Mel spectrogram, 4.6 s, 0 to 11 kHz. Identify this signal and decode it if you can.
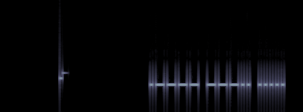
Morse code, heard as a keyed tone, about 28 wpm, 700 Hz. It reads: 185
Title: Numbers - 3-Digit 28wpm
